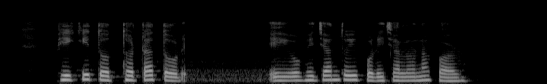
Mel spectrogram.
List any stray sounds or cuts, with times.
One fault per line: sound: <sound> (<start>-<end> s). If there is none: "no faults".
no faults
